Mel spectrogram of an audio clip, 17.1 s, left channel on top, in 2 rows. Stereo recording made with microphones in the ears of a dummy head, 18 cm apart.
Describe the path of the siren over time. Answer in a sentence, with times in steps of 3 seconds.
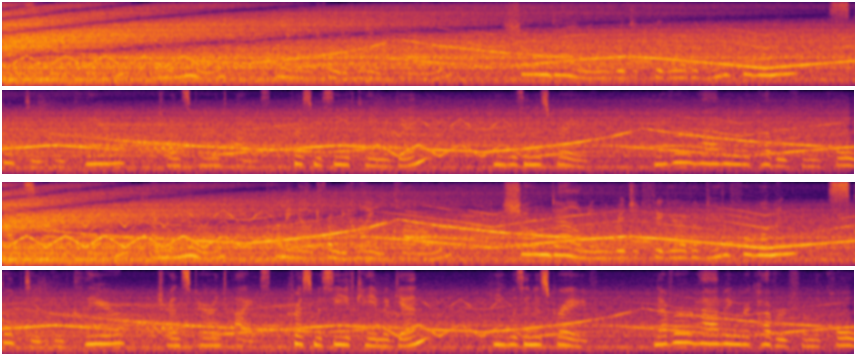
You can hear the siren on the right from 0 s, in the centre from 6 s and on the left from 9 s.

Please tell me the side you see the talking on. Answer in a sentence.
You can hear the talking on the right.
